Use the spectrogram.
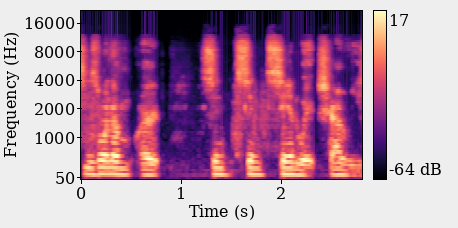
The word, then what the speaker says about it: Sienkiewicz: I mean, seeing as he's one of them, or Sandwich, however you say it. How do you say it, Sylvester? Sandwich. He said say it like sandwich.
